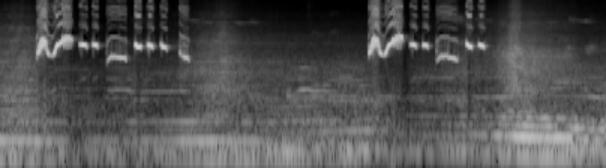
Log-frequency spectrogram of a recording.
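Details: Orange-headed thrush, Singaraja, North Bali, reacting to a lure sound: two bursts of a rising slurred whistle followed by quick clipped whistles and scratchy notes, with quiet pauses between.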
